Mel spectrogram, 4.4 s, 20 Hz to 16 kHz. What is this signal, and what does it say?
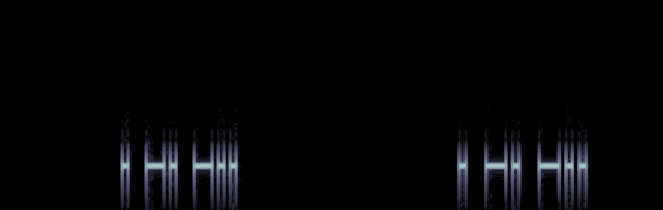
Morse code, heard as a keyed tone, about 29 wpm, 700 Hz. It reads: END END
